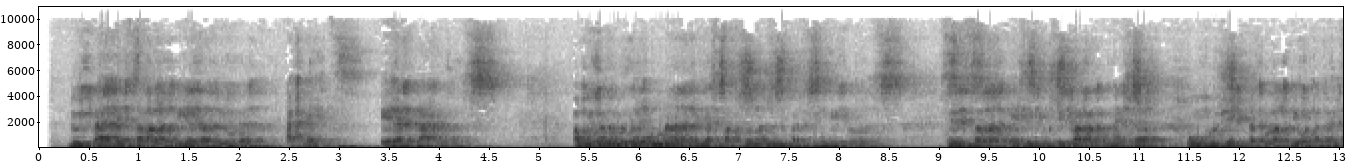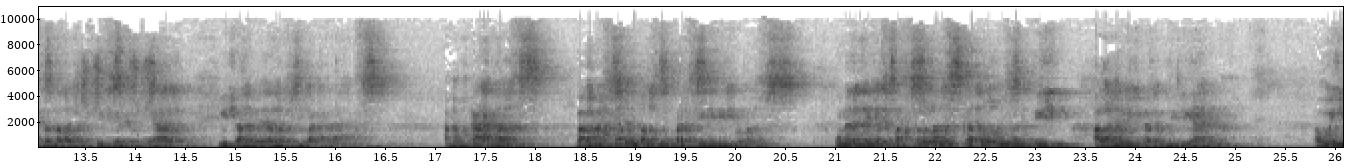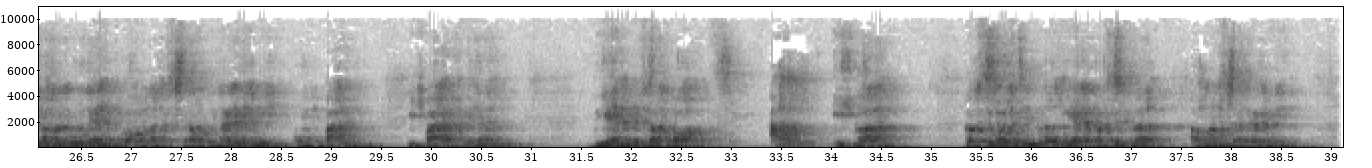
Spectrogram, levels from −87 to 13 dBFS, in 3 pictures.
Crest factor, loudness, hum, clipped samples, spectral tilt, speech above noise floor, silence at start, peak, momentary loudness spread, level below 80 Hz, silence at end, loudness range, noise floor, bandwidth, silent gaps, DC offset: 12 dB; -12 LUFS; none; 0.2%; -5.5 dB/octave; 27 dB; 0.05 s; 0 dBFS; 10 LU; -38 dBFS; 0 s; 3 LU; -38 dBFS; 10.5 kHz; none; 2%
